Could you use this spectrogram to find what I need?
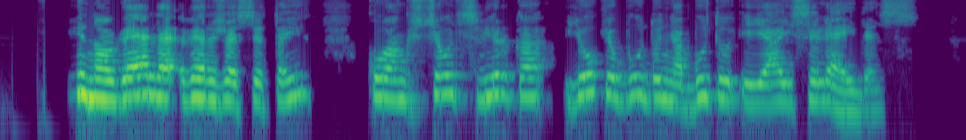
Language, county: Lithuanian, Panevėžys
